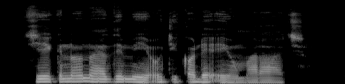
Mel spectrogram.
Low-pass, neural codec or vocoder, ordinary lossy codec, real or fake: none; vocoder, 44.1 kHz, 128 mel bands every 256 samples, BigVGAN v2; none; fake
